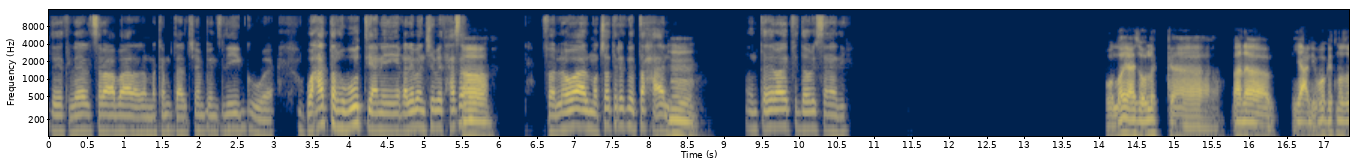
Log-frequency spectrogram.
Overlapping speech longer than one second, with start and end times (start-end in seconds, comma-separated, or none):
none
